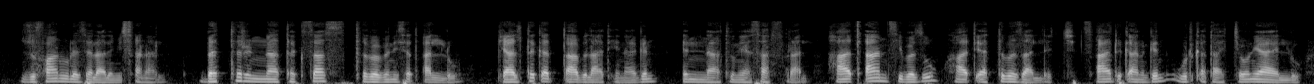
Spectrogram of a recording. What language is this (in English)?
Amharic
